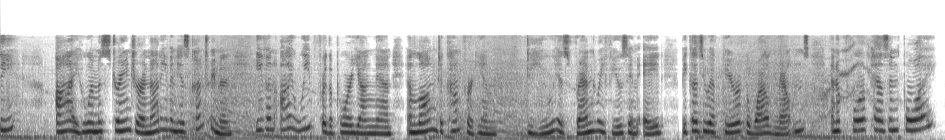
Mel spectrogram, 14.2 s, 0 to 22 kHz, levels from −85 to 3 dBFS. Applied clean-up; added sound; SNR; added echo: none; Motorcycle / Accelerating, revving, vroom + Zipper (clothing); 14 dB; none.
